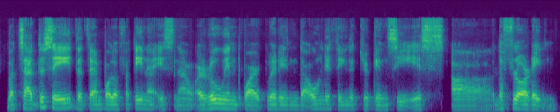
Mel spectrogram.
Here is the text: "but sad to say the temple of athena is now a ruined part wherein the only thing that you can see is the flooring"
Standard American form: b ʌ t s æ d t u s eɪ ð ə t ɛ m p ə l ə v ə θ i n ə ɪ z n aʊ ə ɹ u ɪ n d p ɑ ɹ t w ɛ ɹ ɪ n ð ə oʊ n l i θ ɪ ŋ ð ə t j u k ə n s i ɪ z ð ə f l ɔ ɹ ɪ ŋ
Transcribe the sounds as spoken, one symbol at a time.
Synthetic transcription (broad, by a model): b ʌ t s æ d t u s eɪ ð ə t ɛ m p ə l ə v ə t i n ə ɪ s n aʊ ə ɹ u ɪ n d p ɑ ɹ t w ɛ ɹ ɪ n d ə oʊ n l i θ ɪ ŋ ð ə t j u k ə n s i ɪ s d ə f l ɔ ɹ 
